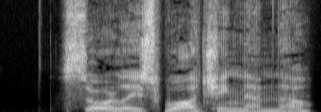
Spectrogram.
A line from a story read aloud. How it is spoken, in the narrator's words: Cazalet said in a harsh tone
